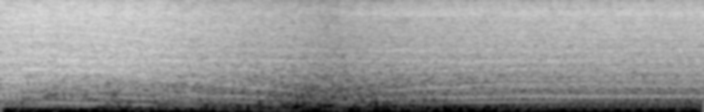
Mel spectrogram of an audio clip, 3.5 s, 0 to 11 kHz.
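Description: A 2015 Lexus IS250 V6 engine idling too high at around 2200 RPM, a steady loud whirring drone that dips briefly in the middle and then settles back, with no talking.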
